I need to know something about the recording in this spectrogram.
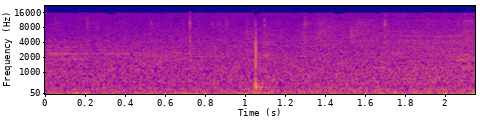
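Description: A heavy ball thumps into a man's hands.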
